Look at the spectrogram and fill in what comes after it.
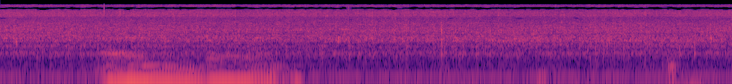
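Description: Thin slices of beef sizzling as they fry in a hot pan, a steady high hiss.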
